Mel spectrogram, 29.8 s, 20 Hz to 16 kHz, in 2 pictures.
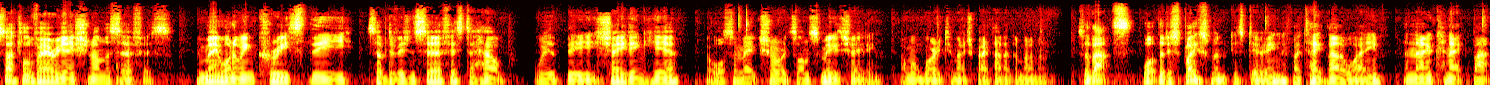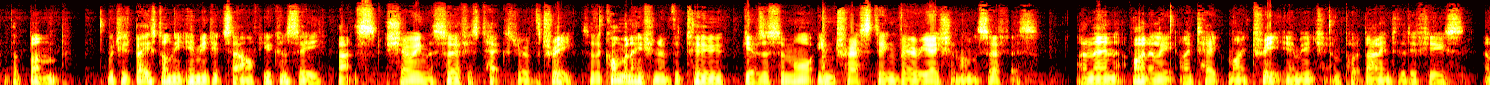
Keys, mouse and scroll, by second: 0.1-1.7 scroll up 1, 1.7 click, 6.9-7.4 scroll down 1, 7.4 click, 12.6 click, 14.7 click, 20.8 click, 25.3 middle click, 26.5 click.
